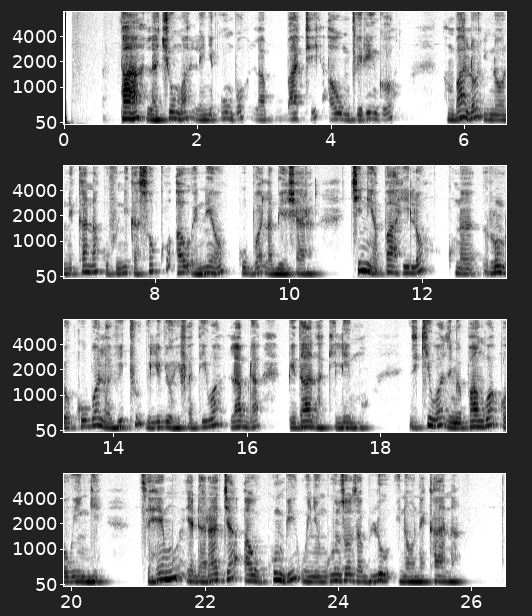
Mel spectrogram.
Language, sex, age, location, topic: Swahili, male, 25-35, Nairobi, finance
